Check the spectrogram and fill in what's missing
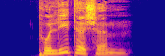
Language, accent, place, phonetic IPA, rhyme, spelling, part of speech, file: German, Germany, Berlin, [poˈliːtɪʃm̩], -iːtɪʃm̩, politischem, adjective, De-politischem.ogg
- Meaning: strong dative masculine/neuter singular of politisch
